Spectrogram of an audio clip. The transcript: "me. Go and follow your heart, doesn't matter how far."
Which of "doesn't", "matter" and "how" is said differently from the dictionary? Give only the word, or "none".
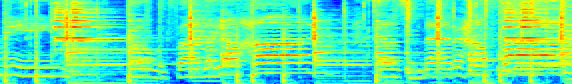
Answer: none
